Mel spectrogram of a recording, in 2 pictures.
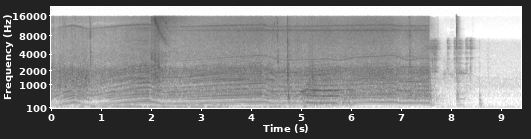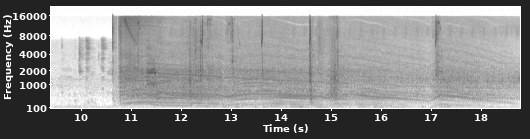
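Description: A sports car engine revs high and shifts gears.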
